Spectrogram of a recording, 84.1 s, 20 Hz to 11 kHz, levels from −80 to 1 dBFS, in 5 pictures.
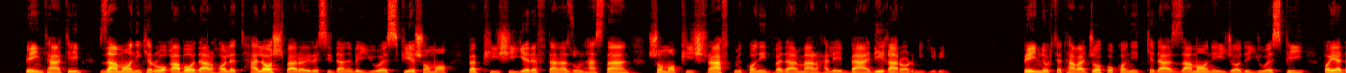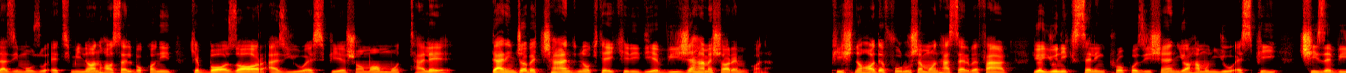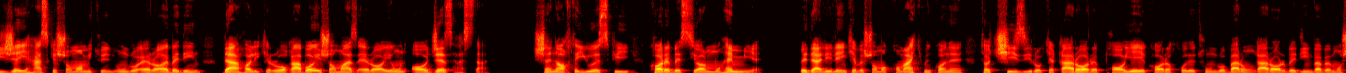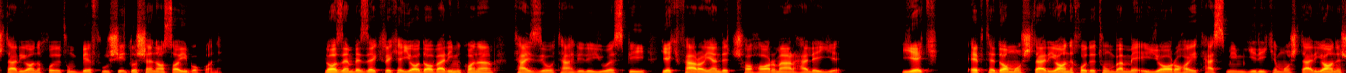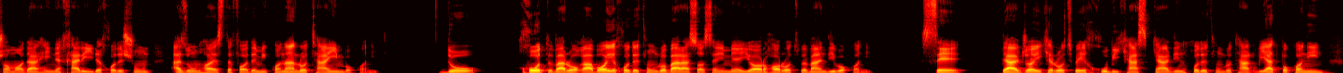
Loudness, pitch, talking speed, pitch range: -30 LUFS, 120 Hz, 140 wpm, 105-150 Hz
